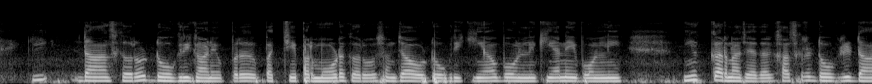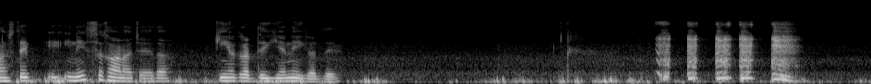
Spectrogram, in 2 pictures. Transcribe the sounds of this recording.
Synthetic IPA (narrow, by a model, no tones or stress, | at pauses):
kɪɖãːnskəɾoːɖoːɡɾiːɡaːɽ̃eːʊpːəɾbətːʃẽːpəɾmoːʈkəɾoːsəmd͡ʒaːoːɖoːɡɾiːkɪjãːboːlniːkɪjãːnəĩːboːlniːkɪjãːkəɾnaːt͡ʃaːiːd̪aːkʰaːskəɾɖoːɡɾiːɖãːnst̪eːʔɪnẽːsəkʰaːɽ̃aːt͡ʃaːiːd̪aːkɪːãːkəɾd̪eːkɪjãːnəĩːkəɾd̪eː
